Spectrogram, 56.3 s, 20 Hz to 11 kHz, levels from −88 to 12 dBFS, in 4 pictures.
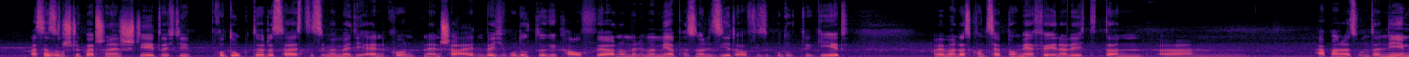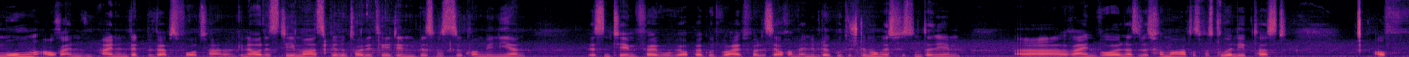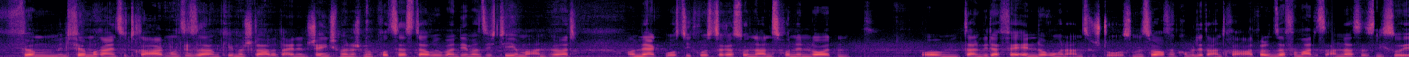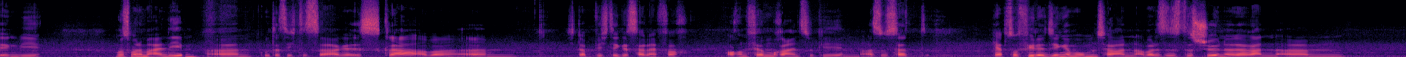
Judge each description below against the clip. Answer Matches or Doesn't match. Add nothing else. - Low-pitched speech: Matches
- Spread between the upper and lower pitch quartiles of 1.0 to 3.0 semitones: Matches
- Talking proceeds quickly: Matches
